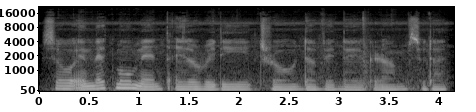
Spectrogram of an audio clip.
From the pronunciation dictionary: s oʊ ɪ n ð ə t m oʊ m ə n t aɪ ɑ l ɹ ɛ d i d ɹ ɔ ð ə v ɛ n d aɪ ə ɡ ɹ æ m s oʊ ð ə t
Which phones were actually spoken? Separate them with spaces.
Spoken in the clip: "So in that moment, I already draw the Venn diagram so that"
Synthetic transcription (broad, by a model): s oʊ ɪ n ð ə t m oʊ m ə n t aɪ ɑ l ɹ ɛ d i d ɹ ɔ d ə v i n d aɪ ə ɡ ɹ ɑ m s oʊ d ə t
